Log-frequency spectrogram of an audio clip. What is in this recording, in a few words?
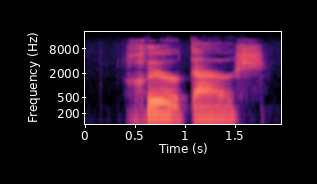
"Geurkaars", Dutch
